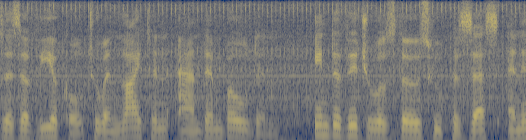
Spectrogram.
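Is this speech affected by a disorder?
No.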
